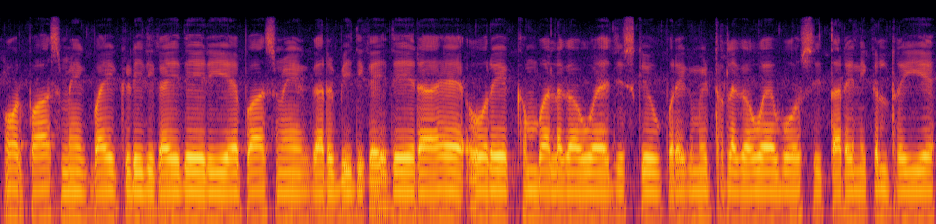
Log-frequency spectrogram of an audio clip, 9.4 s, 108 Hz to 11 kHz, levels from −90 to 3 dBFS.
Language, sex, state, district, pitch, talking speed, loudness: Hindi, male, Rajasthan, Bikaner, 105 Hz, 235 wpm, -14 LUFS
